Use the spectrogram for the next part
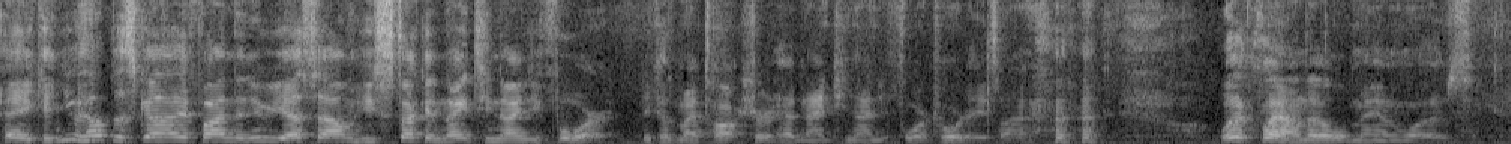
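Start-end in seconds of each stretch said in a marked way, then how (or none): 0.0-4.1 high-pitched, loud yelling. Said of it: "he yells to one of his employees".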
